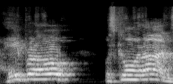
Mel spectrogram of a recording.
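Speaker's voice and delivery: high-pitched, upbeat buddy hello; imitating an over-friendly pal; hearty bro greeting. Golf friend hailing a buddy, hearty.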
